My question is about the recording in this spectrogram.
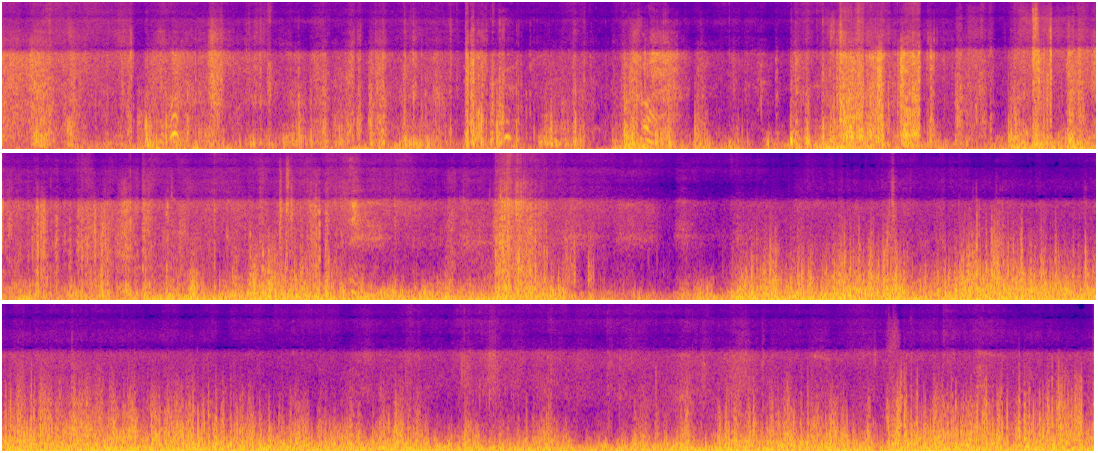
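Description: Snowboard riding through deep powder, with wind buffeting an action-camera microphone on a selfie pole. The noise is broken and uneven at first, then becomes a steady loud rush from about eighteen seconds in.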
